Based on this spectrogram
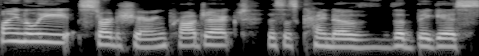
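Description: In a plain, everyday voice, a woman talks at a moderate pace and medium pitch with an American accent. The sound is dry and close with no echo, and the background is quiet. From United States. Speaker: podcast host. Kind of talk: solo podcast monologue. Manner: casual, laughs often.

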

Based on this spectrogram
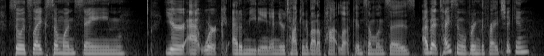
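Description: With an American accent and a plain, everyday voice, a woman speaks at a moderate pace in a fairly low pitch. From US West (Colorado). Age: 20s. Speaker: singer-songwriter. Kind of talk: casual chat. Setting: studio.

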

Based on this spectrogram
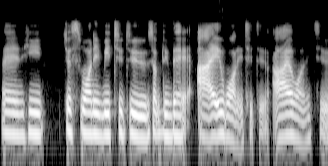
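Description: With a Korean accent, a woman speaks at a fairly low pitch. Her pace is moderate and her intonation fairly even. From South Korea, then Colorado from age 14. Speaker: jazz pianist and music student. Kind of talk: casual interview chat. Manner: halting.

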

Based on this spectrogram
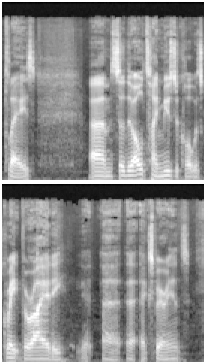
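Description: Speaking with a British accent, a man has a very deep, low pitch and ordinary pitch variation. He keeps a moderate pace with long, frequent pauses. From southern England, Portsmouth family. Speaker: actor and magician. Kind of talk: casual interview. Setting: in person at a convention.

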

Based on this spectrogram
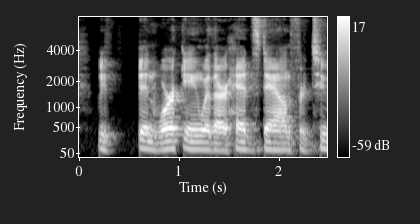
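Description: In a very clean recording with a silent background, a man speaks at a medium pitch and a moderate pace. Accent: slight Long Island. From US Northeast (Long Island, New York). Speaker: pediatric emergency doctor. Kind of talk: casual interview.

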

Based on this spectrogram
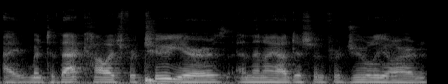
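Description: With an American accent and a dark, mellow tone, a man speaks at a fairly slow pace, somewhat breathy, amid audible room echo. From Missouri, Joplin. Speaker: singer. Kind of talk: casual chat.

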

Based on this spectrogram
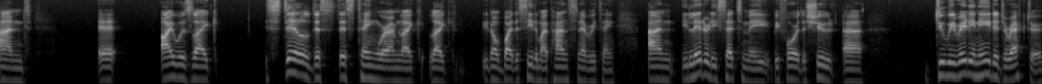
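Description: This man has an Irish accent, a medium pitch and ordinary pitch variation. He talks at a moderate pace with long, frequent pauses, on a very clean recording with a silent background. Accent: Irish (Galway). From Ireland. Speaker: podcast host and musician. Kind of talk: casual interview chat.

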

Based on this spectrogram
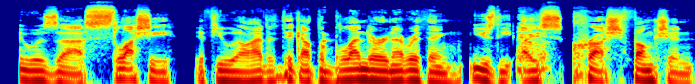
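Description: Hardly pausing, a man with an American accent speaks at a fairly low pitch and fairly even intonation, in a very clean recording with a silent background and a dry, close sound with no echo. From Vermont, US. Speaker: podcast guest, trained radio DJ. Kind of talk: casual chat.

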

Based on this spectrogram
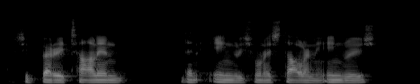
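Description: With monotone, flat intonation, a man speaks at a low pitch.

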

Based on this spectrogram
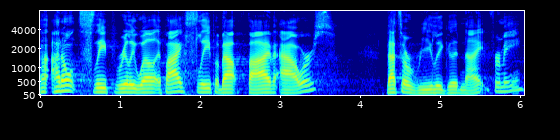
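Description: In a normal speaking voice, a man with an American accent and medium pitch speaks at a fairly slow pace with ordinary pitch variation, on a very clean recording with a silent background. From US South. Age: 40s. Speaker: pastor. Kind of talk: sermon.

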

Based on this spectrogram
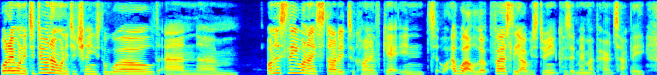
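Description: A woman speaks very fast in a London accent, with hardly any pauses. Her loudness swings widely. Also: fairly high pitch for a woman, lively intonation. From London, England. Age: 30s. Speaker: musician and club night organiser. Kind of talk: casual interview chat. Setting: video call, remote from hosts.

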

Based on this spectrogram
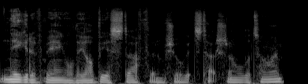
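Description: Very fast, somewhat breathy speech with ordinary pitch variation. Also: man. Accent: New Zealand. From New Zealand, Central Otago. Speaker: hunting outfitter and entrepreneur. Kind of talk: casual interview. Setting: at the guest's house.

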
